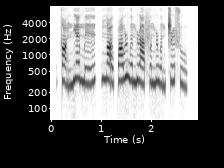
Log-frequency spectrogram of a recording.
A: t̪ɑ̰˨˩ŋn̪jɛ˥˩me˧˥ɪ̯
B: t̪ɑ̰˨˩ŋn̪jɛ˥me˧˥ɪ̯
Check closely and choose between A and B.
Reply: A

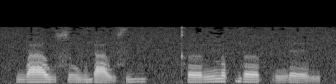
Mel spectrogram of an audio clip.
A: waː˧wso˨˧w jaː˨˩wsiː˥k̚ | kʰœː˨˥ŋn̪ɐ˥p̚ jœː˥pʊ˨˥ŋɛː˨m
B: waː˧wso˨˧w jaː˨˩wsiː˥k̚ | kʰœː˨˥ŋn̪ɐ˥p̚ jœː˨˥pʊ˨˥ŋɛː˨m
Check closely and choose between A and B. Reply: A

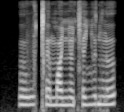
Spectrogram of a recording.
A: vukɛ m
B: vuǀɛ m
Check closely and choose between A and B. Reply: B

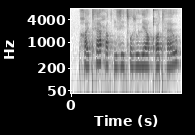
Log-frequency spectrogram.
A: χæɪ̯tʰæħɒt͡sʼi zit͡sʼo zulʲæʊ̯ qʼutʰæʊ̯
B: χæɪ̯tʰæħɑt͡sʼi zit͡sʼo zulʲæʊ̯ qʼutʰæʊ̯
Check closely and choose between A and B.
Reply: A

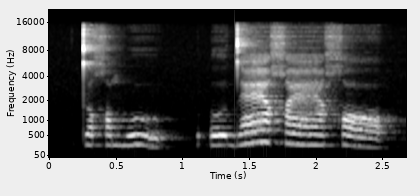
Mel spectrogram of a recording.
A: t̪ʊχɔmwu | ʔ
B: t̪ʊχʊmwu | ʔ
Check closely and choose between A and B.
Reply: A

